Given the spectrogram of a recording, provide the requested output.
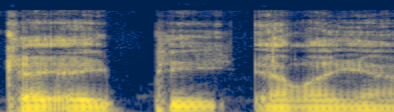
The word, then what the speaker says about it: Kaplan: This one's uh from Kaplan because you would have slaughtered that because it's spelled K A P L A N. It's Kaplan.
